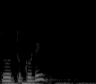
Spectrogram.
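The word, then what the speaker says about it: Tuticorin: Singh deep down south you look at tutri in English it is spelled as tutorin in that Port this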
